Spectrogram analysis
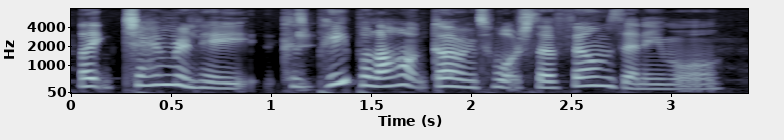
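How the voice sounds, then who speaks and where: A woman's voice: a little high, a little fast, vocal fry, no room sound, studio quality. A young woman, a podcast guest, chatting casually, swearing freely and getting heated. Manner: animated, swears, gets heated. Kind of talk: casual chat.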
